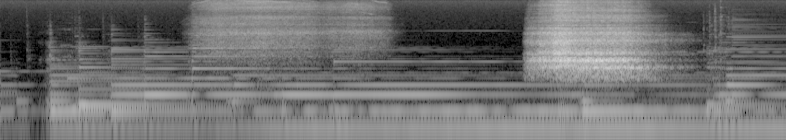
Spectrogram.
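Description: Slow, deep breathing in and out, heard as two long breathy hisses, the second louder, over soft, steady tonal music.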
